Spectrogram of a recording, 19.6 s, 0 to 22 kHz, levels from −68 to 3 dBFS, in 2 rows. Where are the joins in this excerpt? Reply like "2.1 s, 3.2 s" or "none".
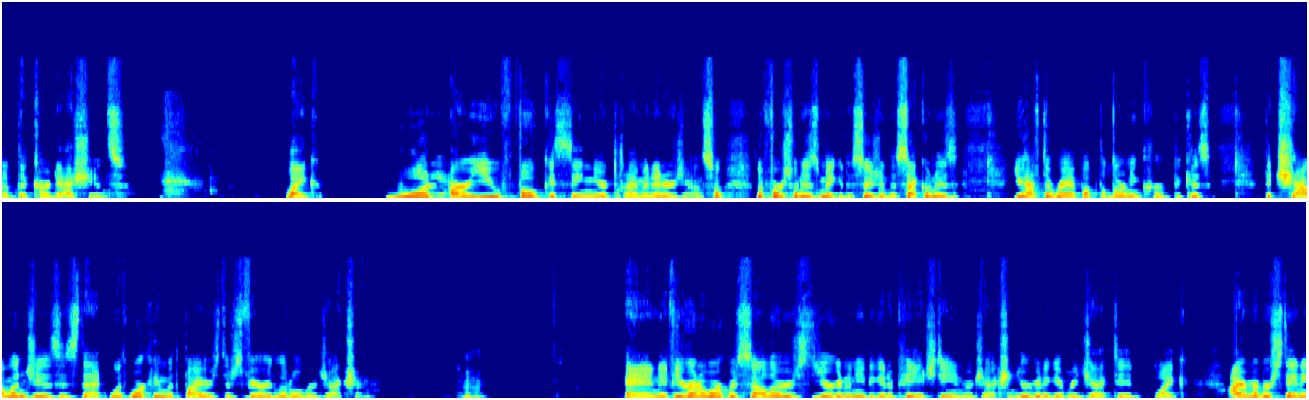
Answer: none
